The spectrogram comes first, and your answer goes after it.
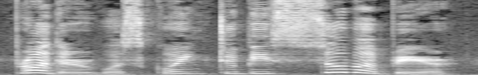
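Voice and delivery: ordinary delivery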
